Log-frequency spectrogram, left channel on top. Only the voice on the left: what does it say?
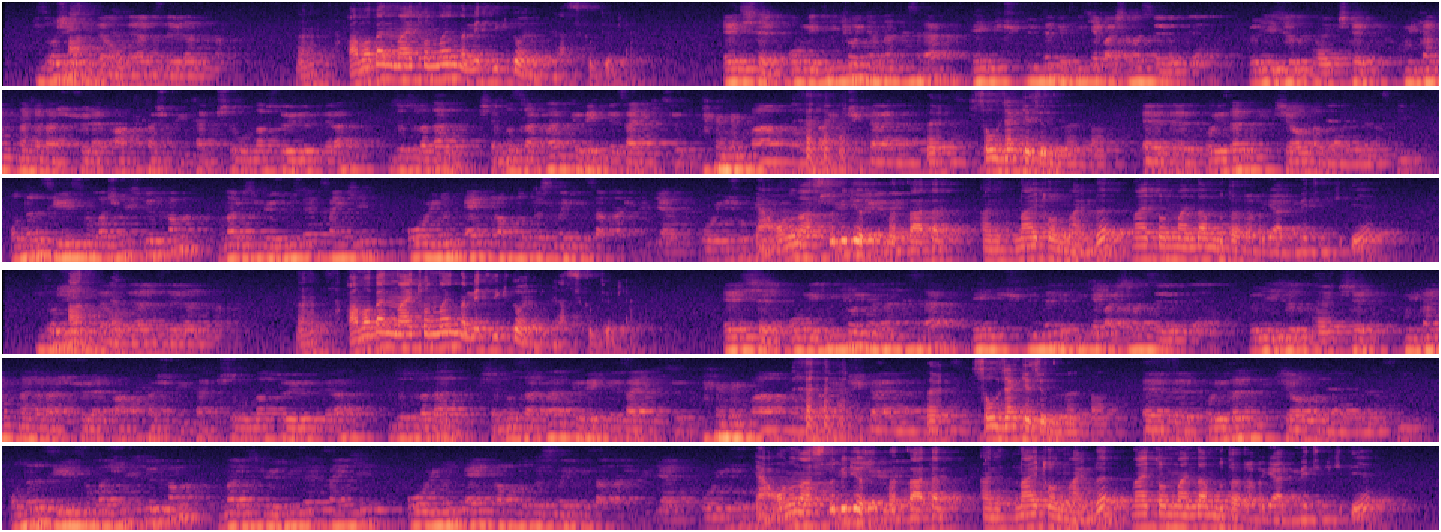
Biz o şekilde
oldu
ya bizde biraz daha.
Evet işte o Metin 2 oynayanlar mesela benim küçüklüğümde Metin 2'ye başlama sebebimdi ya. Böyle izliyordum.
İşte bu item ne kadar? Şöyle artı kaç bu item? İşte onlar söylüyordu falan. Biz o sırada
işte mızrakla köpek vesaire kesiyorduk. <laughs> Mağaranın orada
daha küçük levellerde olduğumuz
için.
Evet
evet. O yüzden şey olmadı ya böyle nasıl diyeyim. Onların seviyesine ulaşmak istiyorduk ama onlar bizim gözümüzde sanki o oyunun en top noktasındaki insanlar gibiydi yani. O oyunu çok
iyi oynuyorlarmış
gibi
bir seviyedeydi.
